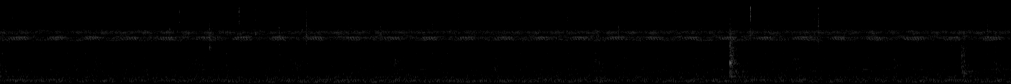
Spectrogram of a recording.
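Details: Countryside insects in Tottori, Japan, call at midnight in September 2020 as summer ends, their unbroken high-pitched trill steady for the whole stretch, overlaid by intermittent crackling and popping of firewood burning in a stove.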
